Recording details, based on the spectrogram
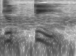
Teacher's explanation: ਤੁਸੀਂ ਇਹਨੂੰ ਇਥੇ ਅੱਧਕ ਲਗਾ ਤੀ ਤਾਂ ਤੁਸੀਂ ਪੜੋਗੇ ਇਹਨੂੰ ਜੁੱਤੀ ਜੋਰ ਪਾਤਾ ਯਾਨੀ ਤੁਸੀਂ ਦੋ ਵਾਰੀ ਜਜਾ ਇੱਕ ਤਰੀਕੇ ਨਾਲ ਸ਼ੋ ਕਰ ਰਹੇ ਹੋ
